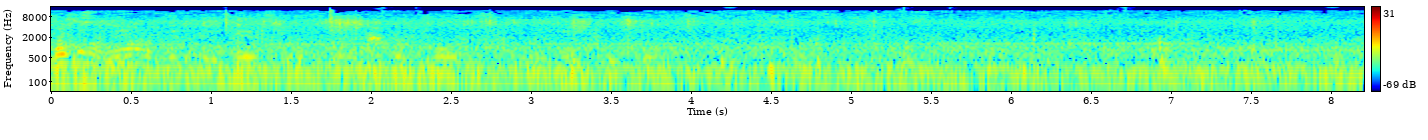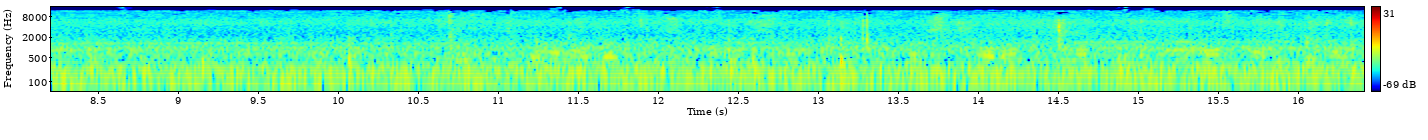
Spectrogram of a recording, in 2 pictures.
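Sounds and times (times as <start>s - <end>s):
faint murmuring voices: 0.0s - 5.5s, 10.6s - 16.4s
train rumbling along the Gotthard route: 0.0s - 16.4s.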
